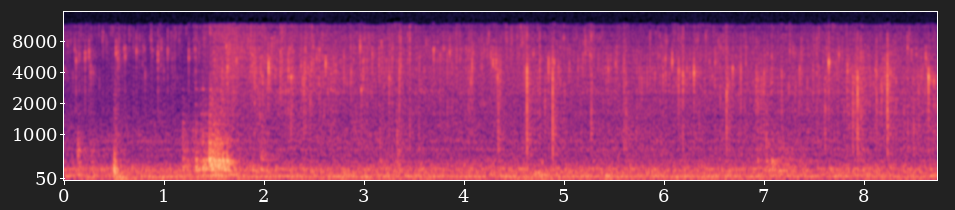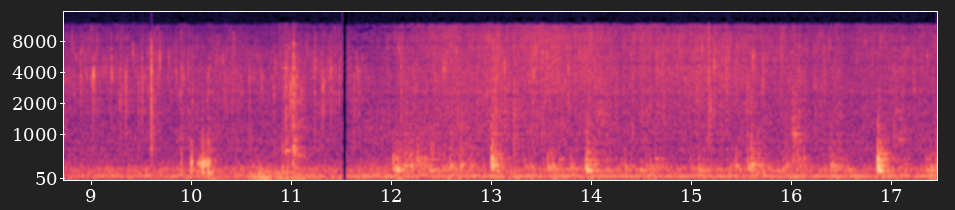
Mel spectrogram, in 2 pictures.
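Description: Onions fry in melted butter in a pan as the base for paneer butter masala, a continuous sizzle broken by stirring scrapes and clatters, moderately loud and close.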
